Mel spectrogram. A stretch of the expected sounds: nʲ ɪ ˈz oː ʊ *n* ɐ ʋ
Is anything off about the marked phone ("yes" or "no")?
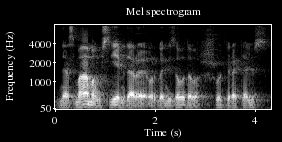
yes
